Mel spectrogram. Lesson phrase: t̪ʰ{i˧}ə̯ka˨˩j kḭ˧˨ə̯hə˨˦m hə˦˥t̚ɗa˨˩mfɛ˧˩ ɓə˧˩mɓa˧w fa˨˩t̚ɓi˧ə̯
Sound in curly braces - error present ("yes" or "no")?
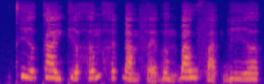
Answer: yes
